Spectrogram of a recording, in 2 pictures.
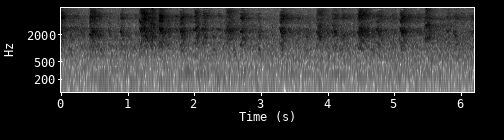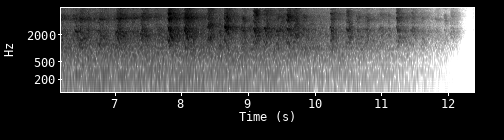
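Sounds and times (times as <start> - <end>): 
flock of jackdaws calling: 0.0 - 11.8.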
